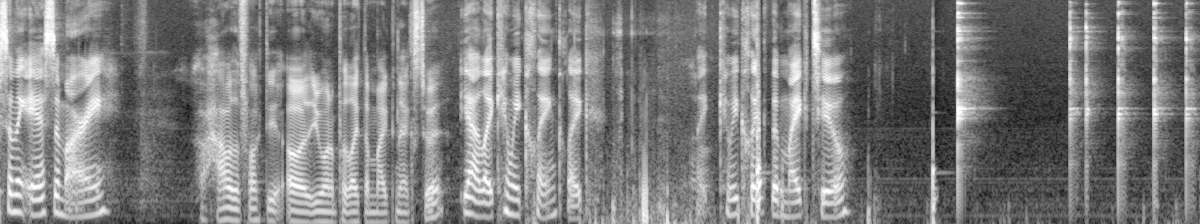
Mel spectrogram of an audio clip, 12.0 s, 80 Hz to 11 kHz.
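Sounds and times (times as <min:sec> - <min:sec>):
ceramic mugs clinking: 0:10.7 - 0:12.0.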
